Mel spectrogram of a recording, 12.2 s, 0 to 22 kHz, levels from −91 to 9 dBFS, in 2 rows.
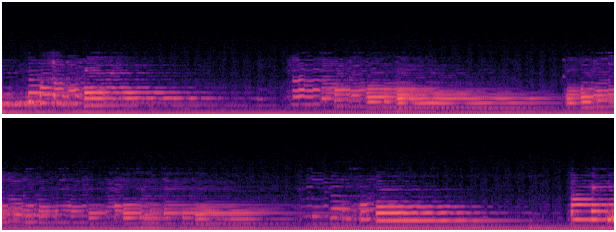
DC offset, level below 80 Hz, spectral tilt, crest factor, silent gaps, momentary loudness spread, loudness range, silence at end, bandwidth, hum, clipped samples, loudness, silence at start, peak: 0.7%; -46 dBFS; -8.5 dB/octave; 18 dB; none; 18 LU; 3 LU; 0 s; 8.6 kHz; 50 Hz at -50 dBFS; under 0.1%; -31 LUFS; 0 s; -12 dBFS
